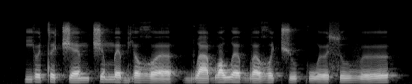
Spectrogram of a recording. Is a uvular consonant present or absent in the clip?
present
